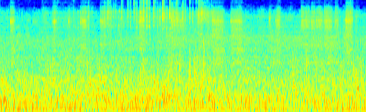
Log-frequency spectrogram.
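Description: Train rolling along the line, heard from aboard: a steady rumble of wheels on rail mixed with rushing air, with a few short clicks around the middle.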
